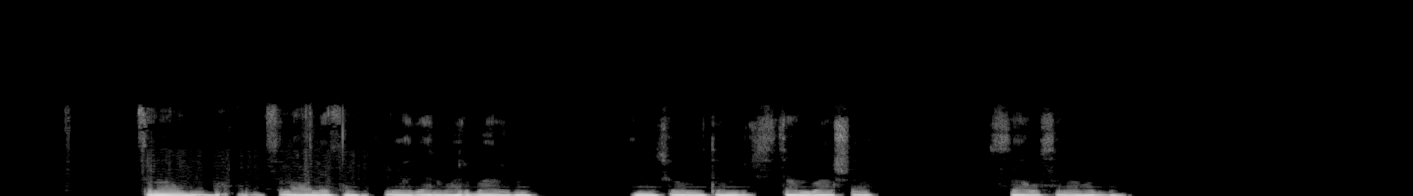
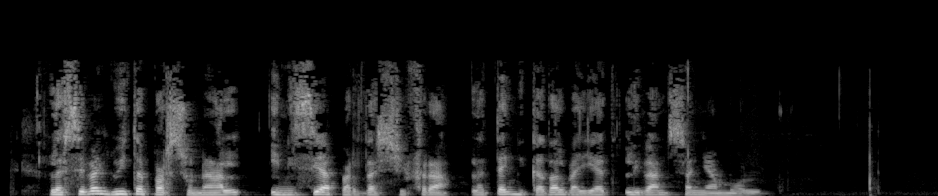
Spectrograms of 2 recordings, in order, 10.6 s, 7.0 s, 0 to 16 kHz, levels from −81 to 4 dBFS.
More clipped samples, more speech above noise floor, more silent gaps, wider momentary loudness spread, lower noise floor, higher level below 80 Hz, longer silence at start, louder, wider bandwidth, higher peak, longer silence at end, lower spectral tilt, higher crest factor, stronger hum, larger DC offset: neither; first, over 74 dB vs 45 dB; first, 4.21-4.72 s, 6.70-7.41 s vs none; about the same, 10 LU vs 11 LU; first, under -90 dBFS vs -67 dBFS; first, -42 dBFS vs -70 dBFS; first, 1.05 s vs 0.4 s; first, -18 LUFS vs -21 LUFS; second, 7.4 kHz vs 11.5 kHz; about the same, -4 dBFS vs -2 dBFS; first, 2.15 s vs 1.35 s; first, -9 dB/octave vs -4.5 dB/octave; second, 14 dB vs 20 dB; neither; neither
